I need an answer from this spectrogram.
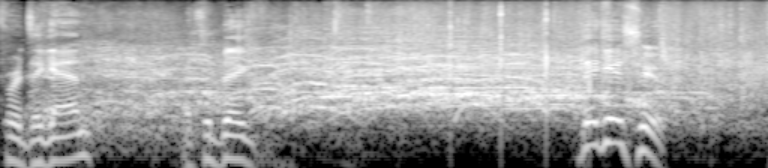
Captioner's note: cheers and applause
